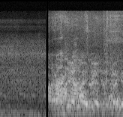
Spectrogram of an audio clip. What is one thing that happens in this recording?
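Young men shout and cheer excitedly close by.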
